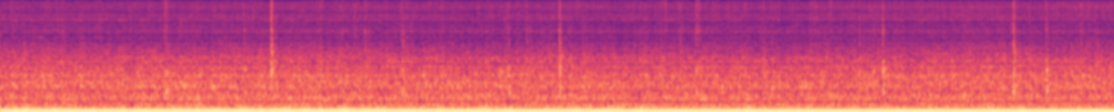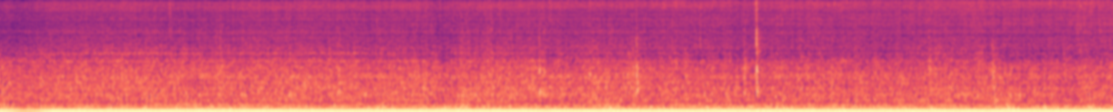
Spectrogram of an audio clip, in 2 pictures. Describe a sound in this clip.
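Grain rustles and crackles as it drains through a mill.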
